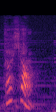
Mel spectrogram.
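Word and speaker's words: 茶香: まずですね、韓国文化院伝統茶房タヒャンというのがオープンしました。タヒャンというのはお茶の茶に香ると書いてタヒャンと読みます。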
